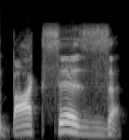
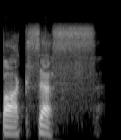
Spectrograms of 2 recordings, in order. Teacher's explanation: So in the word sand, that S, that symbol S, makes a S sound, makes an S sound. But in the word boxes, the S there doesn't make an S sound, it makes a Z sound.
